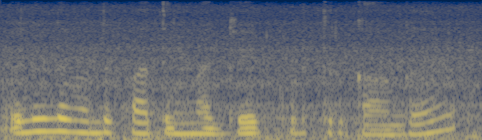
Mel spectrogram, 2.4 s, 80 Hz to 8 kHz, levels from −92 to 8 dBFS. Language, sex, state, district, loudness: Tamil, female, Tamil Nadu, Chennai, -16 LUFS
